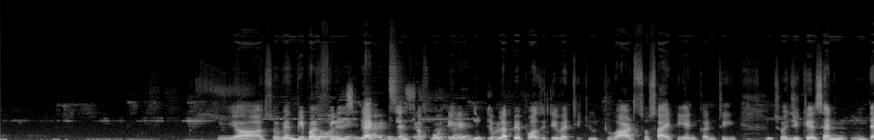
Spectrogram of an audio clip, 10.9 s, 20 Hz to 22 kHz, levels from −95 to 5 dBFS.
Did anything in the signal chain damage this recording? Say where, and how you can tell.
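Yes, in call processing. Echo leak: a faint copy trails 195 ms behind at 4.15–4.19 s and 4.89–5.13 s, likely uncancelled loudspeaker pickup.

Speech suppressed in double talk: level drops roughly 20 to 30 dB at 4.19–4.56, 4.77–5.41 and 5.89–6.14 s. Overlapping talk likely made the canceller duck everything.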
